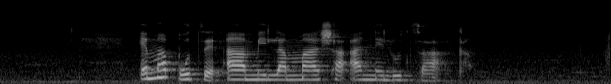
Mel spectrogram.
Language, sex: Swati, female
